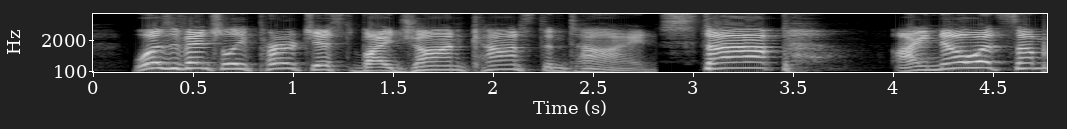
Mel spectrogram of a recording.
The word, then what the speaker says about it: Constantine: say it is pronounced Constantine they even put it in the comic itself that it's Constantine rhymes with wine and people were very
